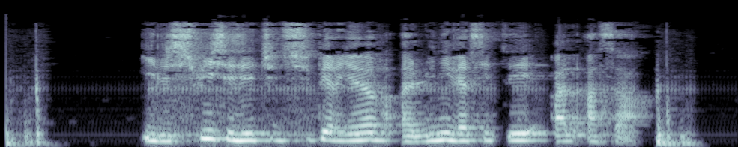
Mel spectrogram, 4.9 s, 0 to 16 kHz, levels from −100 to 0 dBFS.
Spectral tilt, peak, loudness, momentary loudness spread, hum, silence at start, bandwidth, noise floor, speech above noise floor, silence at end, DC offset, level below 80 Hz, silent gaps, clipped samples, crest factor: -4.5 dB/octave; 0 dBFS; -14 LUFS; 13 LU; none; 0.05 s; 9.4 kHz; -71 dBFS; 58 dB; 0.3 s; under 0.1%; -42 dBFS; none; under 0.1%; 14 dB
